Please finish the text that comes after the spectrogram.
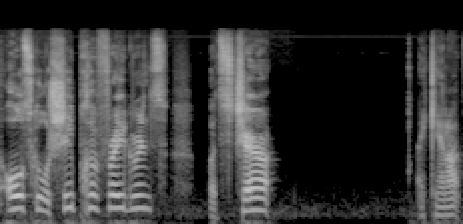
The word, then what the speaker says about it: Chypre: It is a true old school Chypre fragrance. That's how you say it, Chypre? Chypre? Oui, oui.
